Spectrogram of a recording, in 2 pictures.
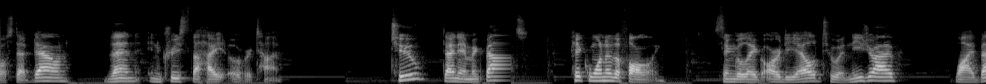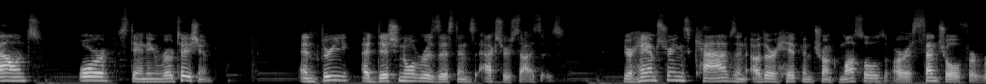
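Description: At 4.95 s the sound turns into a smeared, buzzy continuation of what came just before, fading over about 0.15 s until 5.13 s. The audio then resumes with roughly 0.16 s of material gone. It never drops fully to silence. This is a long network dropout, likely a run of lost packets that the receiver patched by extending the last sound. On a spectrogram the band looks smeared and repetitive, then breaks off sharply. The waveform shows a decaying envelope and then a discontinuity.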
